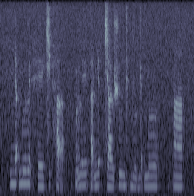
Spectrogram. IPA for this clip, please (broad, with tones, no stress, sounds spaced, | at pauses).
ɲ ä˦ ʔ m u˦ l ɪ˦ ʔ h e˨ ɪ̯ t͡ɕ ɪ˦ ʔ h ä̰˦˨ | p ũ˦˨ l e˦ θ ä̰˦˨ ɲ ɛ˦ ʔ t͡ɕ a˨ ʊ̯ ʃ ũ˦ ɡ ɪ˦ ʔ d u˨ ɡ ɛ˦ ʔ m o˦ | p ã˨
